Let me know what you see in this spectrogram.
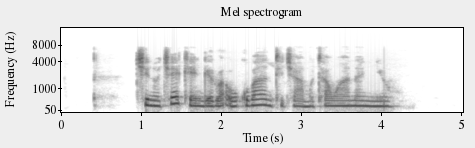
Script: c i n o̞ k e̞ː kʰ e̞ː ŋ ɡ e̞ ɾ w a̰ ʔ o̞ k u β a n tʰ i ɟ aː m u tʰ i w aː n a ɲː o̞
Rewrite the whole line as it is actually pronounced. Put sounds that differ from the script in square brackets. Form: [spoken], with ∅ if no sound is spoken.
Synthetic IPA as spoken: c i n o̞ [c] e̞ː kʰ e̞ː ŋ ɡ e̞ ɾ w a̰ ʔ o̞ k u β a n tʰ i [c] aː m u tʰ [a] w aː n a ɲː o̞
